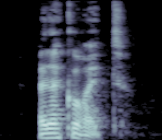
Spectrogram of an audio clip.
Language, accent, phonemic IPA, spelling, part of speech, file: French, France, /a.na.kɔ.ʁɛt/, anachorète, noun, LL-Q150 (fra)-anachorète.wav
- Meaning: 1. anchorite (religious person) 2. anchorite (one who lives in seclusion)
